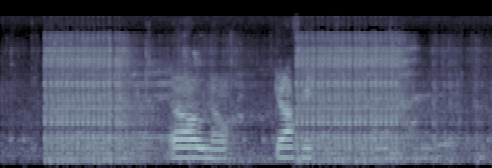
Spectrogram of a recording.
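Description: Rapid video game gunfire rattles through a speaker.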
